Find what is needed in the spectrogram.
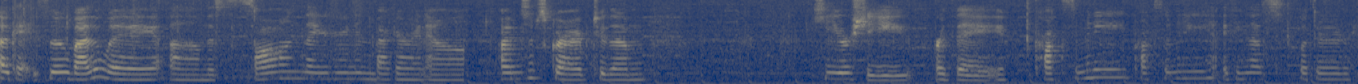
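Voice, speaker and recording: Fairly slow pace and fairly even intonation over music in the background. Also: woman. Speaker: vlogger. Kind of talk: casual vlog chat. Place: kitchen. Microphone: webcam.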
